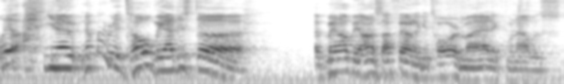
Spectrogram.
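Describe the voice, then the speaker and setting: A very fast-talking man with an American accent, amid noticeable background noise. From US South, Gaston County, North Carolina. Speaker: country singer. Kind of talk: interview.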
